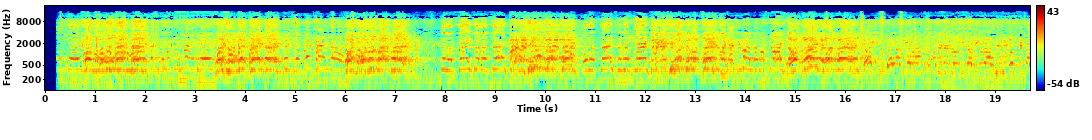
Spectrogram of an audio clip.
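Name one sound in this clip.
A man speaks loudly and forcefully into a microphone outdoors.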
